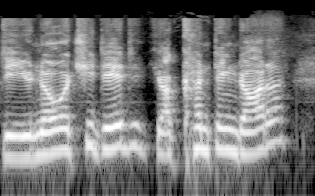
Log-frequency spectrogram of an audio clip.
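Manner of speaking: heavyset British man voice. Retelling a film scene where a daughter speaks as a director, fat british man's voice. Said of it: "like a fat British man's voice".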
